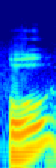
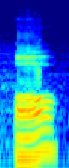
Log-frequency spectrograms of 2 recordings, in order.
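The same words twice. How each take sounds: First: O as a tight closed 'oh'; sharper closed O. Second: O as an open 'aw'; graver open O. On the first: Teacher explaining the difference to learners, closed O. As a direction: say O with rounded, narrow lips. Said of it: "c'est plus aigu". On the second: Teacher explaining the difference to learners, open O. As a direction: say O lax and open. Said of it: "c'est plus grave". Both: Shown as a demonstration.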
